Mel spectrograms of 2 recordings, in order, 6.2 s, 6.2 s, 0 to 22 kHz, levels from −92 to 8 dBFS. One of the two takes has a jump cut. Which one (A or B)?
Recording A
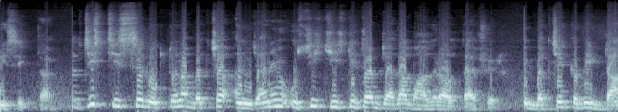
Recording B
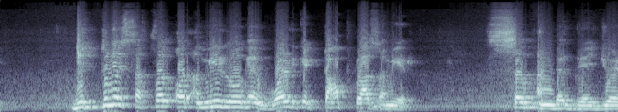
A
